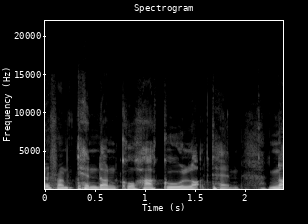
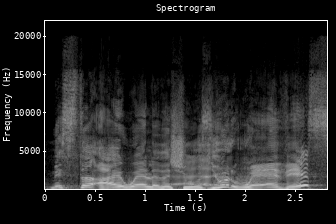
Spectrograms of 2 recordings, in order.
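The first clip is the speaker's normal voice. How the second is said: mocking voice; 6 semitones higher than usual. Mocking voice about shoes.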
